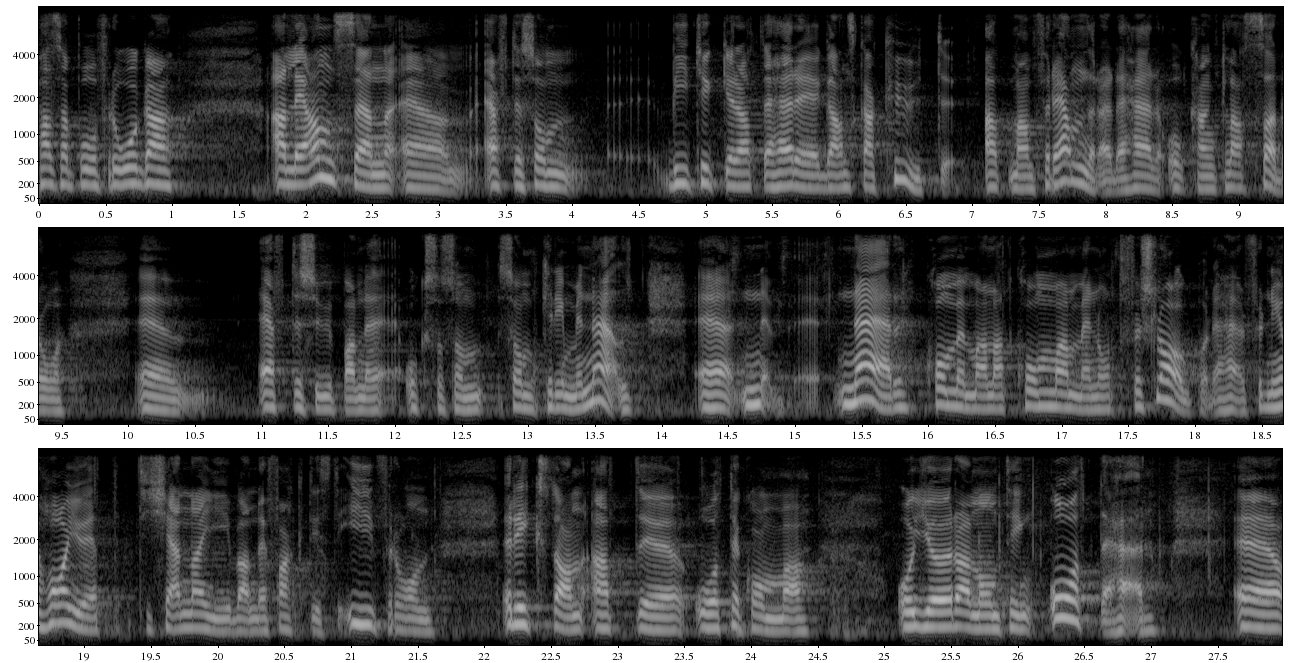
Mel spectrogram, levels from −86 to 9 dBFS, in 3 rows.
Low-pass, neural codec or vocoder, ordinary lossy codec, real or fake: 7.2 kHz; none; none; real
